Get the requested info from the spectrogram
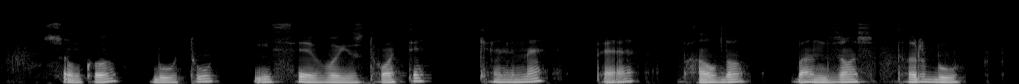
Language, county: Lithuanian, Vilnius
